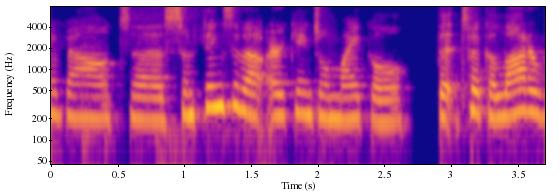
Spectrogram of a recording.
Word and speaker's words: Michael: is like god and it actually was originally pronounced me ka-el even though now we commonly pronounce it michael the origin of his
